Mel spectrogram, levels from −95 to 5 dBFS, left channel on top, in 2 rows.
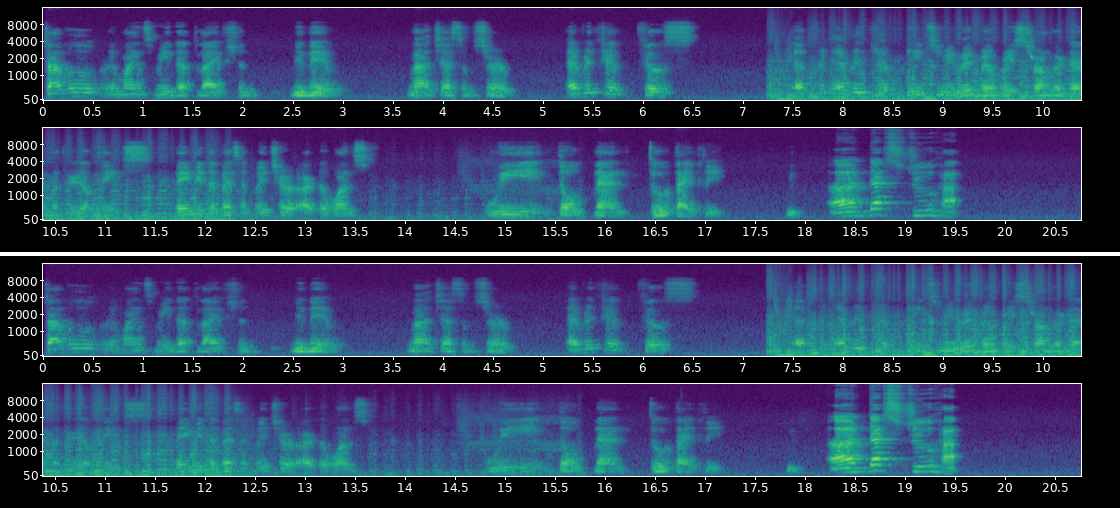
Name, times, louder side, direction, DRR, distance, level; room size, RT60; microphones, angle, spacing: voice 1, 0.0-2.2 2.5-3.0 3.6-4.7 5.2-6.5 7.5-13.7 14.8-17.2 17.8-18.0, left 3 dB, 45° left, 0.6 m, -28 dB
sound 1, 7.2-15.8, right 1 dB, 45° right, 1.3 m, -32 dB
voice 2, 18.2-19.5, right 5 dB, 85° right, 0.8 m, -20 dB
4.3 x 2.4 x 2.9 m
head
